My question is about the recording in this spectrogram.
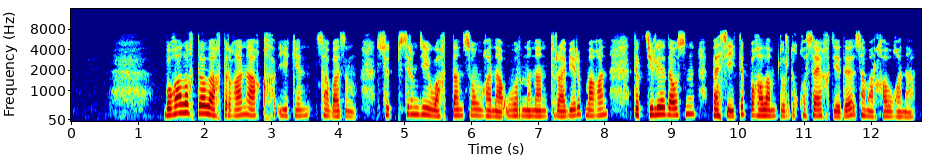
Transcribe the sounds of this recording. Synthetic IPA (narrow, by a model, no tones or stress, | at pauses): bʊʁɑlˠəqt̪əlˠɑqt̪əɾʁɑnɑqje̞kʲe̞nsɑbɑzəɴsʏt̪̚pʰɪ̥sɪɾɪmd̪e̞jwɑqə̥t̪ːɑnso̞ɴʁɑnɑwʔo̞ɾənənɑnt̪ʰʊɾɑbe̞ɾɪpmɑʁɑnt̪ʰʏk̚t̪ele̞d̪ɑwsənpʰæse̞jt̪ɪpʁɑlˠɑmt̪ʰuɾd̪əqʰo̞sɑjqd̪e̞d̪ɪsɑmɑɾqɑwʁɑnɑ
